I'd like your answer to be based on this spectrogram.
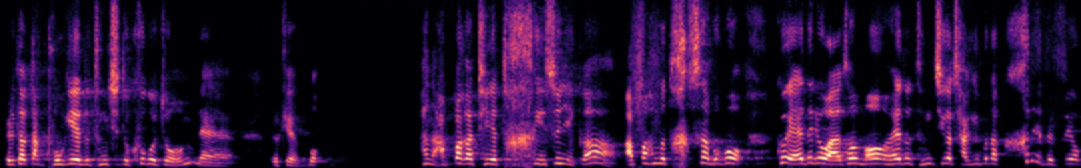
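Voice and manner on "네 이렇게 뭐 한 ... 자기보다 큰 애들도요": usual speaking voice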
